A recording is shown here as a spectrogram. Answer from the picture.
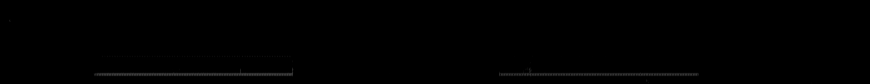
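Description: Phone's ringback tone for an outgoing video call, heard faintly: two steady beeps, each about two seconds long with a two-second gap between them, while the call waits to be answered.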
